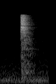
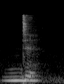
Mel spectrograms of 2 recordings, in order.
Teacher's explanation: sounds are paired together because they take the same mouth position T is unvoiced meaning only air passes through the mouth and D is voiced meaning D you make a noise with the vocal cords these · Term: stop consonants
